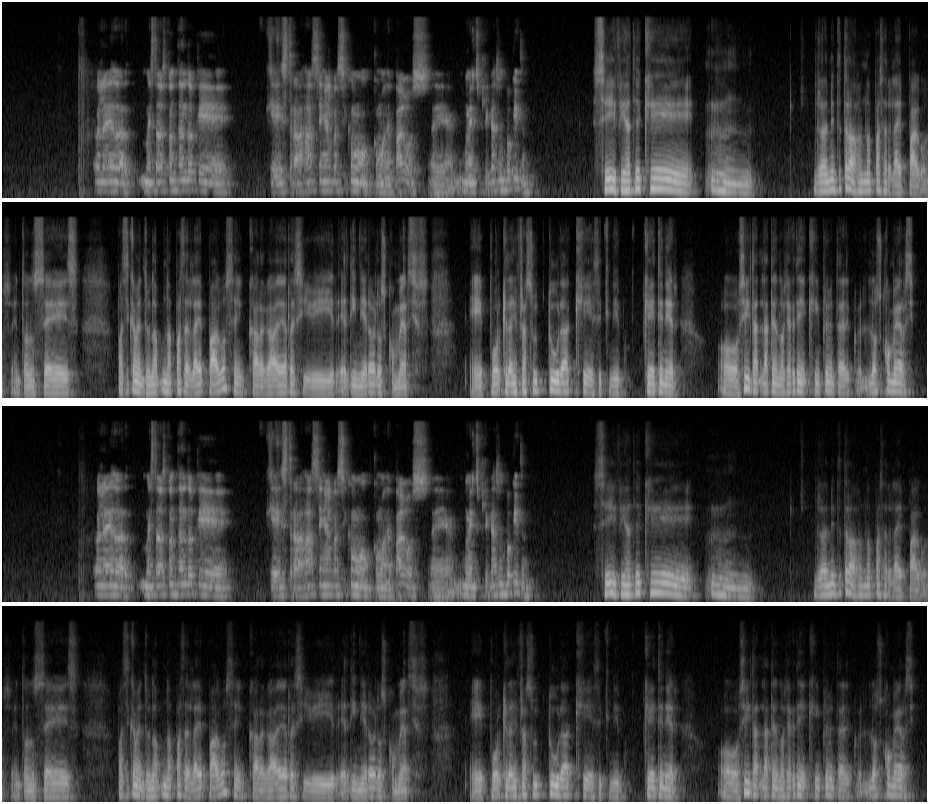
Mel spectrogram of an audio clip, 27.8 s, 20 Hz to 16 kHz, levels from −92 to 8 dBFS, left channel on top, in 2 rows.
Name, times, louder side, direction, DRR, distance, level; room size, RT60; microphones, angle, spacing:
voice 1, 1.4-3.4 4.0-7.9, equal, ahead, 1.8 m, -36 dB
voice 2, 8.9-11.3 12.2-20.6 20.9-23.2 23.5-24.3 24.6-27.6, left 4 dB, 50° left, 0.5 m, -32 dB
8.4 x 4.6 x 5.7 m
head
